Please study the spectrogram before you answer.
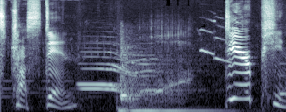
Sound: Butterfly snores

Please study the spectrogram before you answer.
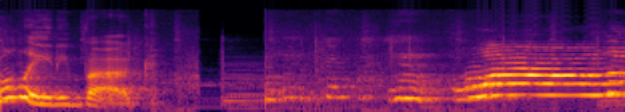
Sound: laughing

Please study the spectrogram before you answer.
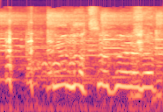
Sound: laughing

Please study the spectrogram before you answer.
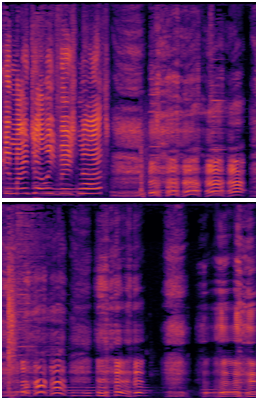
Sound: laughing; chuckling

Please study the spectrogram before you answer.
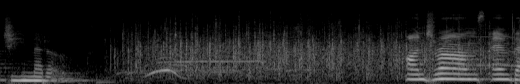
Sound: audience cheering

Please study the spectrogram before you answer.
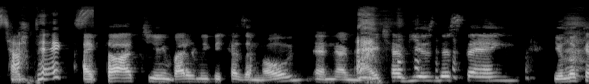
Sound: <Laugh>

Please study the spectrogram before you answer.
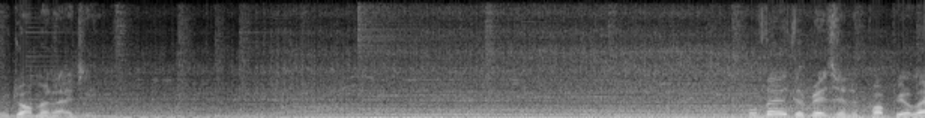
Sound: vehicle sounds

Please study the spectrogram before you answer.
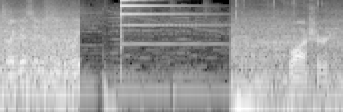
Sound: dings

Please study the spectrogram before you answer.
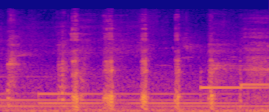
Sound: laughs

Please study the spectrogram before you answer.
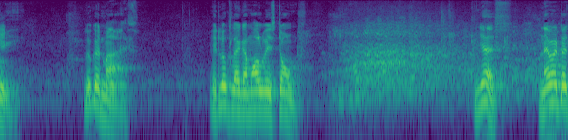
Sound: laughter

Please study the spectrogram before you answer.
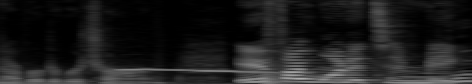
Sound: whistling

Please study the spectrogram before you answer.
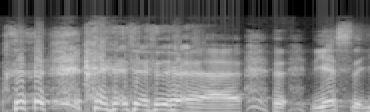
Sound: laughs

